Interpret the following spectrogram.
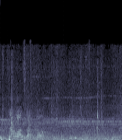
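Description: Busy street noise among parked buses: a steady rumble of traffic with voices in the crowd, a sharp knock just after the start, and a thin steady high whine from about halfway through.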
